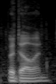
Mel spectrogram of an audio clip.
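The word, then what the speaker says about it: Bedouin: And I was assured by multiple people is Bedoan.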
